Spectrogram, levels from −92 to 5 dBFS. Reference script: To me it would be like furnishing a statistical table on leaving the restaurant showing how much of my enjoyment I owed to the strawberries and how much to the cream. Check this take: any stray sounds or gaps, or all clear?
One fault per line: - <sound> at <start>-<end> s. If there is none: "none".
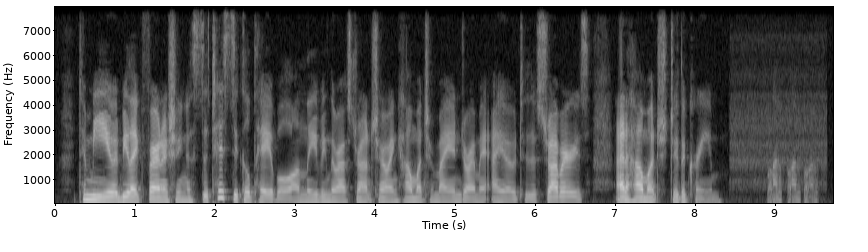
- laugh at 8.9-9.6 s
